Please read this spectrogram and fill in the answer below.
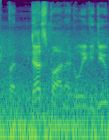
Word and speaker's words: Despot: You don't, if you're saying depot is spelled similarly, but you don't pronounce the T, but Despot, I believe you do pronounce the T.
